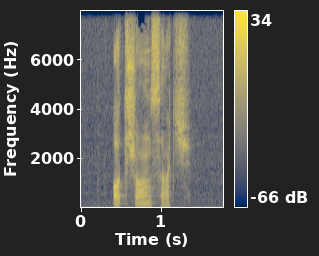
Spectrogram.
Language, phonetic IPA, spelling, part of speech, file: Polish, [ɔˈṭʃɔ̃w̃sat͡ɕ], otrząsać, verb, Pl-otrząsać.ogg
